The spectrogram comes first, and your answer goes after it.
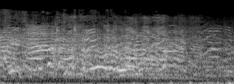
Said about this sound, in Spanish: Poco a poco el bullicio se calma y los niños entre risas y gritos prestan atención.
